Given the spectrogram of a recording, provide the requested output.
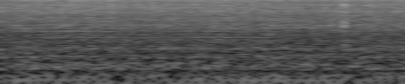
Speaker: I believe we did a good job man I know I'm filthy Oh Motors run smooth sounds good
